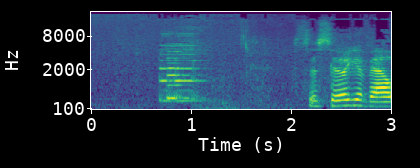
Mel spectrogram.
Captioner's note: bell dinging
